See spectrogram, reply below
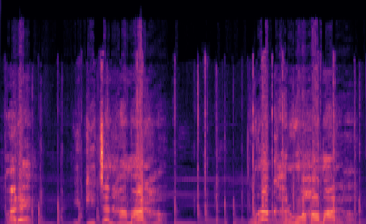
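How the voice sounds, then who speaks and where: A woman voicing a meddling, bossy middle-aged mother-in-law in an animated family comedy, with a theatrical, drawn-out delivery. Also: high voice. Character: meddling, scheming mother-in-law who relishes spoiling couple's privacy. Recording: music bed under the voice.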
